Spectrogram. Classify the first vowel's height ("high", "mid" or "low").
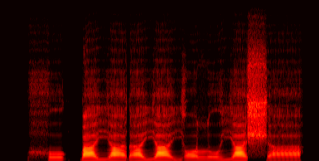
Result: mid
